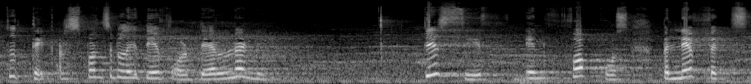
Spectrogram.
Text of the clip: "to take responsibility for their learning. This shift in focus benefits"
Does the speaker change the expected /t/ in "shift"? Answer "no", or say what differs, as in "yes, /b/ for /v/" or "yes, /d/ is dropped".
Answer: yes, /t/ is dropped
